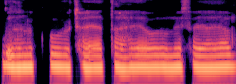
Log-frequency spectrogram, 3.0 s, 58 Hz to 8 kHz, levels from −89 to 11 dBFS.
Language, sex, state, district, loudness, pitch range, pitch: Hindi, male, Uttar Pradesh, Muzaffarnagar, -13 LUFS, 155-160 Hz, 160 Hz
